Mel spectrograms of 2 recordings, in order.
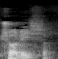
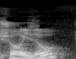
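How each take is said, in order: First: The ch sounds like tch, the z is voiceless. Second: The ch sounds like sh, the z is voiced. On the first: The speaker calls it right. "on mange du chorizo" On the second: The speaker calls it wrong. "on ne mange pas du chorizo"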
